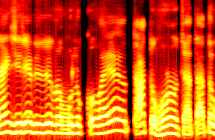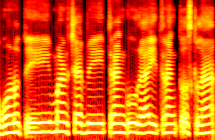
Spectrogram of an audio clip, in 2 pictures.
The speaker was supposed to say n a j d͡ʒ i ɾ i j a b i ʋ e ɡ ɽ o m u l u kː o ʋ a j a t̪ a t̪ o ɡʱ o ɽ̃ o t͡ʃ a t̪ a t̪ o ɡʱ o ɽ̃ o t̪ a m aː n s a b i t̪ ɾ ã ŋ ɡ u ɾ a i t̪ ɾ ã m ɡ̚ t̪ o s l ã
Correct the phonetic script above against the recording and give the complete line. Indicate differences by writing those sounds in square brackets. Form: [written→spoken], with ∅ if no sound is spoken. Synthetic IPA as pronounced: n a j d͡ʒ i ɾ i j a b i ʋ e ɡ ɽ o m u l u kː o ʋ a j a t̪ a t̪ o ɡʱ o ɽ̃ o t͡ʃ a t̪ a t̪ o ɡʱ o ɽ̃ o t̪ [a→i] m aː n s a b i t̪ ɾ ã ŋ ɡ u ɾ a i t̪ ɾ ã [m→ŋ] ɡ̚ t̪ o s l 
